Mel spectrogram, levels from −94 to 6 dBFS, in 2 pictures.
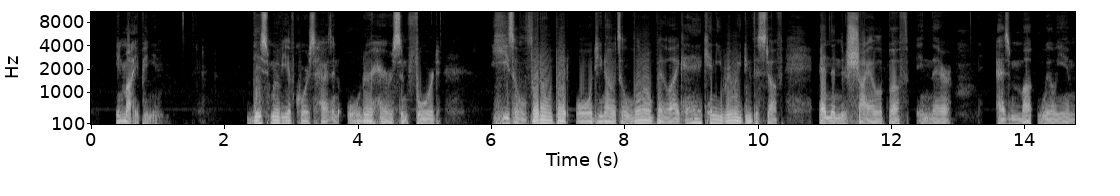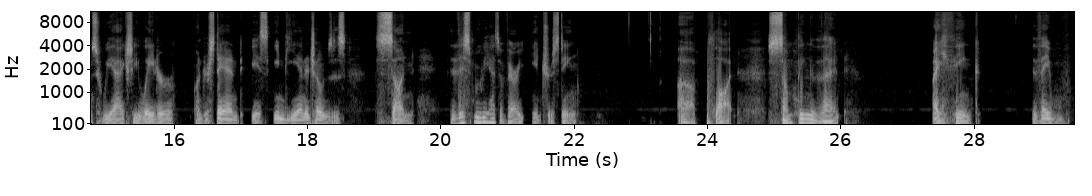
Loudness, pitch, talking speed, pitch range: -27 LUFS, 80 Hz, 130 wpm, 75-95 Hz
